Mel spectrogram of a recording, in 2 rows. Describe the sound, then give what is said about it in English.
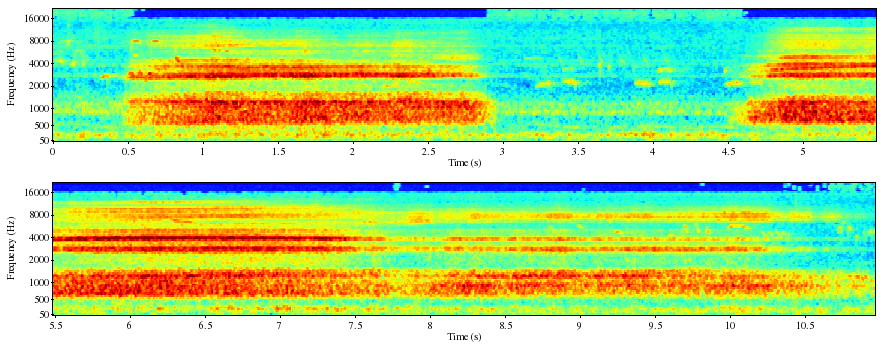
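Breaths drawn through the mouth, heard alone. A hissing breath of about two seconds is followed after a pause by a much longer one, both breathy with a faint whistling tone. “Breathe through your mouth. Your breath will be short at first. Only a few, maybe a 3 or 4 seconds, it's going to sound like this.”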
